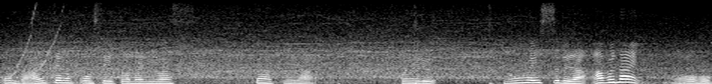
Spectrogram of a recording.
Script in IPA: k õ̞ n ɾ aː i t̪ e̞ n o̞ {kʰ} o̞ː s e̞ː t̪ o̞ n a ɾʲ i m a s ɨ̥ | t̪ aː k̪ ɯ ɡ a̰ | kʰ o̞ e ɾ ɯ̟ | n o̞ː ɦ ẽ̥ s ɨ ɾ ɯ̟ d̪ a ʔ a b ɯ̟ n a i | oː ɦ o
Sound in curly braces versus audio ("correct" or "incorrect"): incorrect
